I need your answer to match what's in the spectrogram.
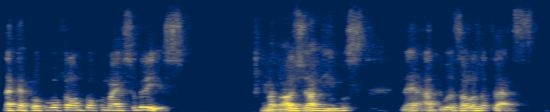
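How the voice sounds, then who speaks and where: A male Portuguese teacher giving a recorded grammar lesson, patiently explaining and slowing down to spell out verb forms, often checking in with "tá?". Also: mid-range voice, darkish tone. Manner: ends phrases with checking tags like "tá?". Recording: echoey room, dull lo-fi sound.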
